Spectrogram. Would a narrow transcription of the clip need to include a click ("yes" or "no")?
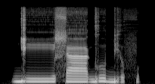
no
